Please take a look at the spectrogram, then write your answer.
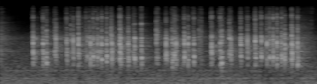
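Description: Rapid typing of a DSRM password on a computer keyboard, quick clicking keystrokes in fast bursts, close and clear with no talking.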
